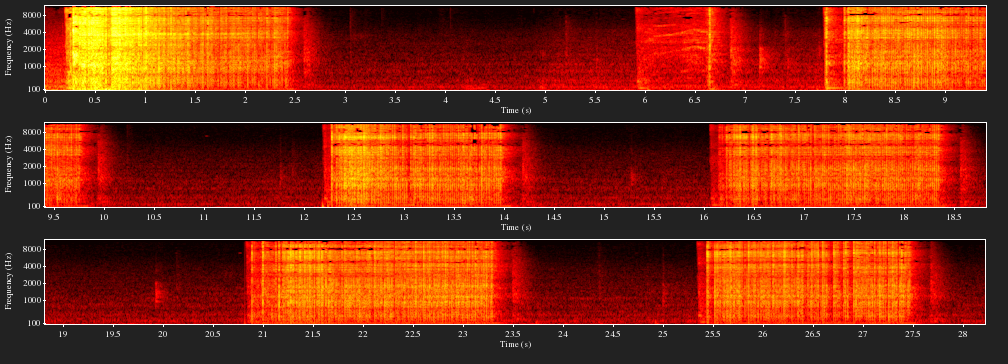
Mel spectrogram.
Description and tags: electric effects
An electric buzzing, snapping sound.
electric, buzz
